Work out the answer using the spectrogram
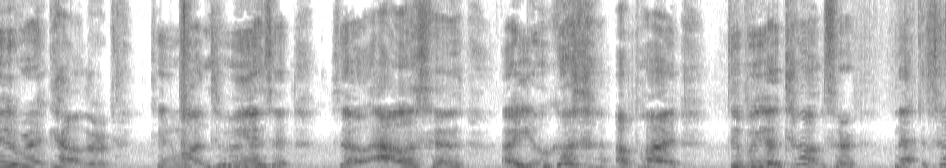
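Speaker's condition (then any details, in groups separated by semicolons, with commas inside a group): Cerebral palsy; frequent speech therapy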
